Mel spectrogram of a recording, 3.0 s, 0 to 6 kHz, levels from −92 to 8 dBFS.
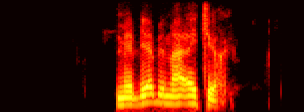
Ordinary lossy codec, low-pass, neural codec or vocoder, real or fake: Opus, 32 kbps; 5.4 kHz; codec, 16 kHz in and 24 kHz out, 2.2 kbps, FireRedTTS-2 codec; fake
